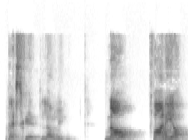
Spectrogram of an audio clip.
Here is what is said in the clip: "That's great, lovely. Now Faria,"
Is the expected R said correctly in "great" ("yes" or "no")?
no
